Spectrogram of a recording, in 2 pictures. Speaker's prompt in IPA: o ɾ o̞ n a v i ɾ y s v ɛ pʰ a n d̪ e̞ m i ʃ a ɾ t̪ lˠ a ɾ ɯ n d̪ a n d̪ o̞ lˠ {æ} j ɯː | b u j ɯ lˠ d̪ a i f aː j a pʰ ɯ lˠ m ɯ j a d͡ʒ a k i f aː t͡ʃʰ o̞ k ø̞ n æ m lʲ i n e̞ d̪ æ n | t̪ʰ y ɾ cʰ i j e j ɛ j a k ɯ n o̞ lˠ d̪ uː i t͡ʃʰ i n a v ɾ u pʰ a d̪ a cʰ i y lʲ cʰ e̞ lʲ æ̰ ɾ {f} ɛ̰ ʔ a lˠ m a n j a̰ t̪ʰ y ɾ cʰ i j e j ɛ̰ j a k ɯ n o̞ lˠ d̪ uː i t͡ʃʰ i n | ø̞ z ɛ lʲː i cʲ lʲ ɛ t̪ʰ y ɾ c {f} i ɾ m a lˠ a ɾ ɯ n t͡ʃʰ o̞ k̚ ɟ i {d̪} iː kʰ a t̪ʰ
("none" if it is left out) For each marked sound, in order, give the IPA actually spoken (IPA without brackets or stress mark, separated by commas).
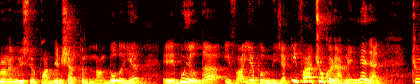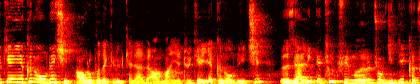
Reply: a, v, f, d̪ː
